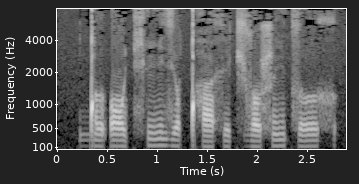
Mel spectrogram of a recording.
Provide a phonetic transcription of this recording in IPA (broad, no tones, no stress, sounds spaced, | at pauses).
ŋ͡ǃ ɤ ʔ ɔ t͡ɕʰ ĩ zʲ ɔ ǃʰ a x e t͡ʃ z ɔ ʂ ĩ t͡s ɤ x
